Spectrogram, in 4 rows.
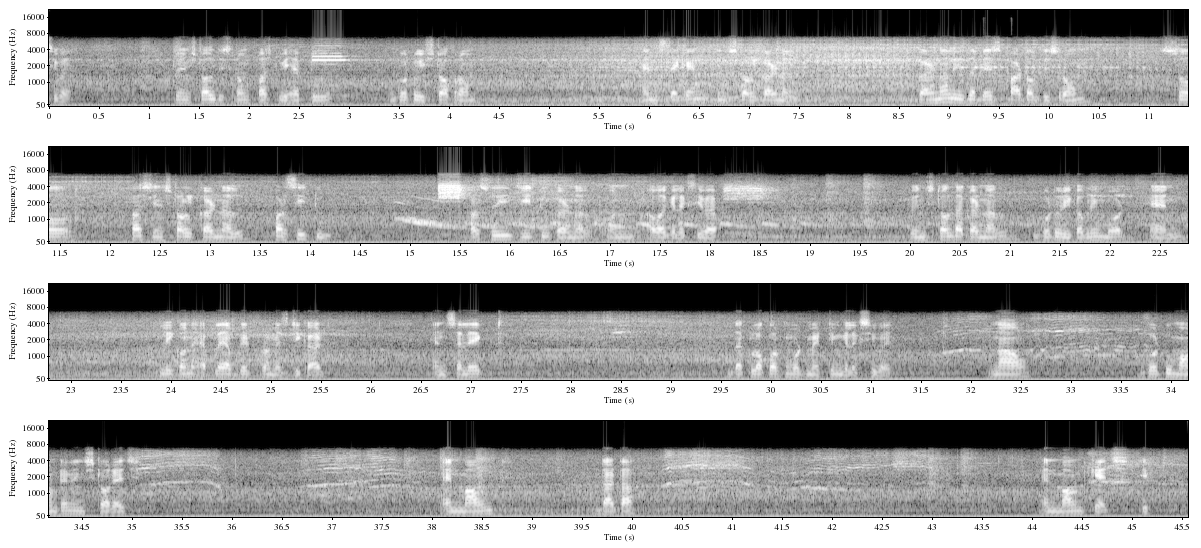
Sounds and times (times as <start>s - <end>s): Speech: 0.0s - 0.3s, 1.2s - 2.8s, 5.9s - 7.6s, 8.7s - 10.4s, 11.1s - 14.3s, 15.6s - 18.2s, 20.0s - 22.8s, 23.9s - 25.6s, 26.6s - 27.4s, 29.6s - 31.3s, 32.2s - 32.6s, 33.7s - 35.1s, 38.1s - 38.8s, 39.6s - 40.1s, 44.1s - 45.3s
Outside, urban or manmade: 0.0s - 45.5s.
